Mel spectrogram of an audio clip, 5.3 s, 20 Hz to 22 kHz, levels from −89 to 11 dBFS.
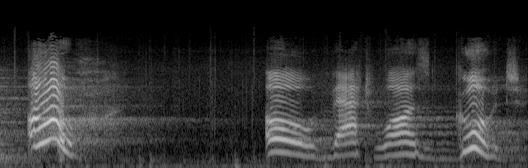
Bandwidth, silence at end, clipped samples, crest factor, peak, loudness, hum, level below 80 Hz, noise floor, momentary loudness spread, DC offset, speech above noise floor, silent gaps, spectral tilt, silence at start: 10.5 kHz; 0.1 s; under 0.1%; 20 dB; -4 dBFS; -19 LUFS; none; -62 dBFS; -56 dBFS; 22 LU; under 0.1%; 32 dB; none; -1 dB/octave; 0 s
